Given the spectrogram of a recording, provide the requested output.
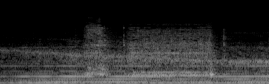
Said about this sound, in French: Ça sonne, il va répondre. Ça sonne chez lui là-bas, oui.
